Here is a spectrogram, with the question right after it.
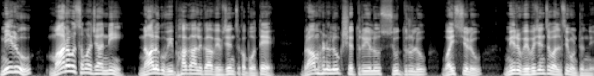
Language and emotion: Telugu, neutral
